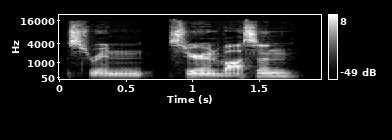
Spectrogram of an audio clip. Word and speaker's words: Srinivasan: And it really is interesting, and it's kind of why I decided to open up the article with Balaji, I'm going to butcher his last name, Balaji Srinivasan. – Sounds right to me. – Yeah, that's close enough.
